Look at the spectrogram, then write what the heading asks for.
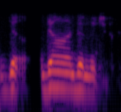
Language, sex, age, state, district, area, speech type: Kashmiri, male, 18-30, Jammu and Kashmir, Srinagar, urban, conversation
